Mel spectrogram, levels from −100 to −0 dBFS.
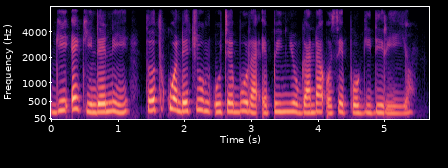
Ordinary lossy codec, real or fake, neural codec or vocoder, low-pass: none; fake; codec, 16 kHz, 6 kbps, DAC; 7.2 kHz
